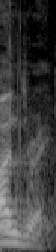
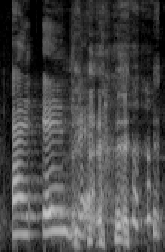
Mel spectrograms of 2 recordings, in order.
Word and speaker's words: Andra: Although it's pronounced Andre is spelled A N D R A. A. Andra. Did I pronounce it right? Andre. Andre.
